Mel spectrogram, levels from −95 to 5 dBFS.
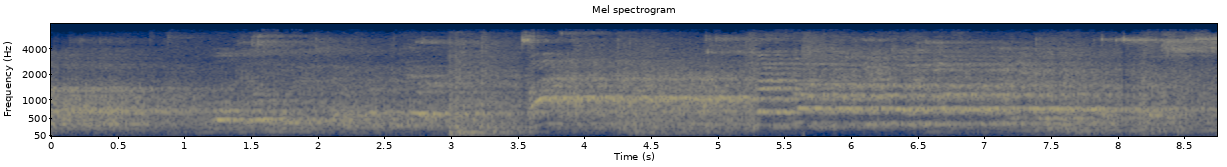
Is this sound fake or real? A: real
